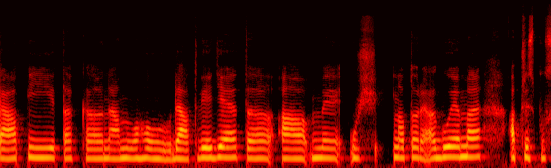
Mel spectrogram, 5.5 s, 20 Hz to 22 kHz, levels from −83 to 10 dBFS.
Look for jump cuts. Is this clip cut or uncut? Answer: cut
